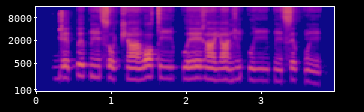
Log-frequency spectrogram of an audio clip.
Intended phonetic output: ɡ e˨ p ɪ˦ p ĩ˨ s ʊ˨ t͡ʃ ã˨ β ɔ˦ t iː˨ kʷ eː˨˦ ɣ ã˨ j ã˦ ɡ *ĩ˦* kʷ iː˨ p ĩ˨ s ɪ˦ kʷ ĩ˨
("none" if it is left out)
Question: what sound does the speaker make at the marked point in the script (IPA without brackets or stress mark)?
ĩ˦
